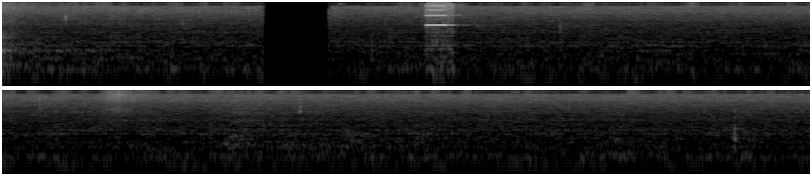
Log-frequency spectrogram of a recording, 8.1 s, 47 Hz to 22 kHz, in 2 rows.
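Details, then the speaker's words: Fluke ScopeMeter 120B-series (125B) in recorder mode: voltage raised beyond the ±10% threshold gives one brief high beep in a quiet room, the meter flagging a threshold event. "so let's do that first for the voltage will increase the voltage until we go beyond the threshold now once you pass the threshold you'll hear a beep"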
